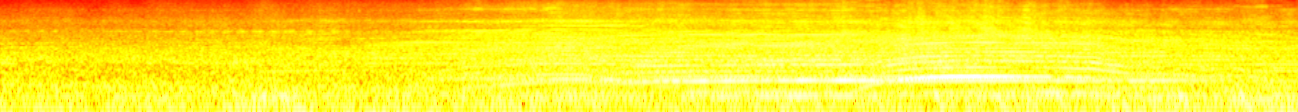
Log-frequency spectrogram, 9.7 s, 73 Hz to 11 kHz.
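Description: Several .46–.55 size glow-fuel (nitro) engines of Avicraft Panic RC biplanes buzzing as the formation flies past. The engine notes grow louder and bend up and then down in pitch as planes pass, loudest about seven seconds in.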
